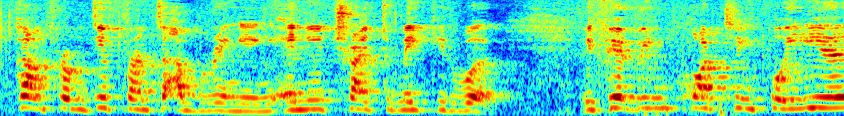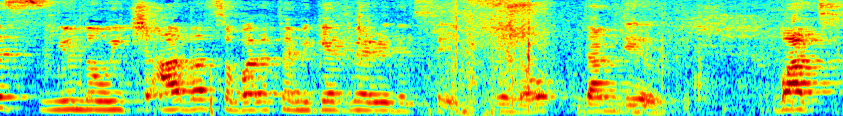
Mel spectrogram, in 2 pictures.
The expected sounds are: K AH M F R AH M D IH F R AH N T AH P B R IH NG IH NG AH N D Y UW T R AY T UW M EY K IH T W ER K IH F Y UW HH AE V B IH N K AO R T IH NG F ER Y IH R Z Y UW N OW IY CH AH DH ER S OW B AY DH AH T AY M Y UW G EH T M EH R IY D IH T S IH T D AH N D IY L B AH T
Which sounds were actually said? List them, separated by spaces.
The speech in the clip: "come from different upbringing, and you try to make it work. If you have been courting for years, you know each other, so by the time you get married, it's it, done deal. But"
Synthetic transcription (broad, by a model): K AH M F R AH M D IH F R AH N T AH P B R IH NG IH NG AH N Y UW T R AY T UW M EY K IH T W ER K IH F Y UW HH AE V B IH N K AO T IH NG F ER Y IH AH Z Y UW N OW IY CH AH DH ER S OW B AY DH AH T AY M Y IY G EH T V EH R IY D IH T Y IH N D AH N D IY L B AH T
